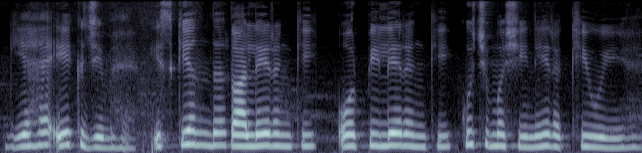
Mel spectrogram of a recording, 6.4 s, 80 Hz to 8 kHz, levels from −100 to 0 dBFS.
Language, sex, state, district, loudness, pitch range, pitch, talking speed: Hindi, female, Uttar Pradesh, Jalaun, -30 LUFS, 205-230 Hz, 220 Hz, 170 wpm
